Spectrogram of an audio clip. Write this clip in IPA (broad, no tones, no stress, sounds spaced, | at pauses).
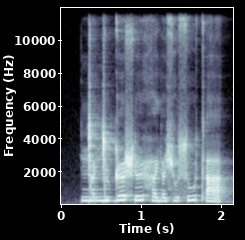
ŋ͡ǀ œ ŋ͡ǀ y ɖ œ ɬ ɾ ø h ɐ j œ ɕ u s u tʼ a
